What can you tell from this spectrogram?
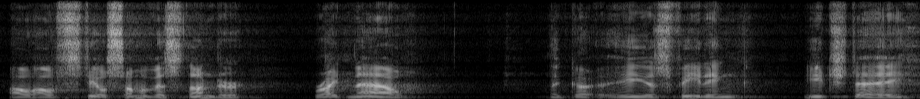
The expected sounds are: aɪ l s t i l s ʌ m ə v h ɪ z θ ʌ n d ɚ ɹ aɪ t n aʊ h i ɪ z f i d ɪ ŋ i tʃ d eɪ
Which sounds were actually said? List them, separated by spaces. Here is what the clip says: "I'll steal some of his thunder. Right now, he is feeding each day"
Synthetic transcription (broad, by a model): aɪ l s t i l s ʌ m ə v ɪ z θ ʌ n d ɚ ɹ aɪ t n aʊ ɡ i ɪ z f i d ɪ ŋ i tʃ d eɪ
